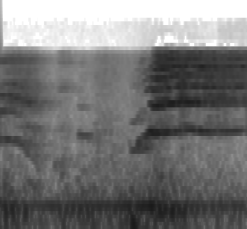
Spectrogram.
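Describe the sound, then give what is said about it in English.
A child cries and screams in a tantrum, starting with quieter whimpering sobs before rising into a loud, sustained, high-pitched wail. “When children are at the peak of anger and they're screaming and they're kicking, probably asking questions might prolong that period of anger.”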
